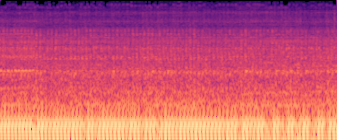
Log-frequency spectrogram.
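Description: A warm trail motorcycle idles close by, its steady, rapid low-pitched thrum pulsing evenly and loudly with no voices over it.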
